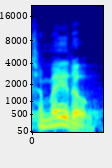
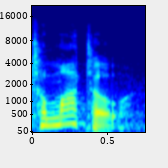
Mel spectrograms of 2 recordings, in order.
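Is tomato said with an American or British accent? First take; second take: American; British. First: It is said with an American accent. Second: It is said with a British accent.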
